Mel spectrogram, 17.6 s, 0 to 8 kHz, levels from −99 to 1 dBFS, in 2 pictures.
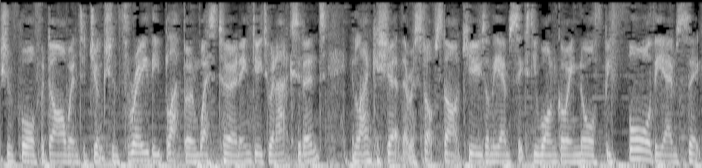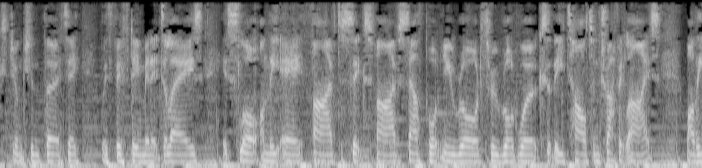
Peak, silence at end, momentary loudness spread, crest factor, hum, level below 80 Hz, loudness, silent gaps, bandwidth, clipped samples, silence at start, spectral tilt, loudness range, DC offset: -4 dBFS; 0 s; 4 LU; 12 dB; none; -24 dBFS; -18 LUFS; none; 7.6 kHz; under 0.1%; 0 s; -4 dB/octave; 2 LU; under 0.1%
